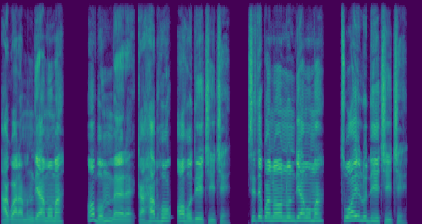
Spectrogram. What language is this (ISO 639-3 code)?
ibo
